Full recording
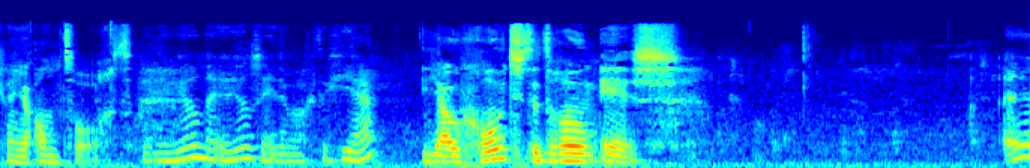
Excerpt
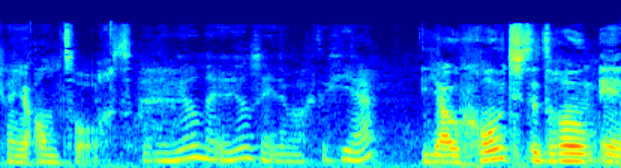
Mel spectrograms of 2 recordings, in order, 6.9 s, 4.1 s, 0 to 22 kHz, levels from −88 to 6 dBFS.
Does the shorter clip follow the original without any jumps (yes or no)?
yes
